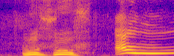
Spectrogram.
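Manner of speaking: two woofs into a long howl; bark, then howl like a wolf; loud imitated wolf howl. Dog barks into a wolf howl.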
